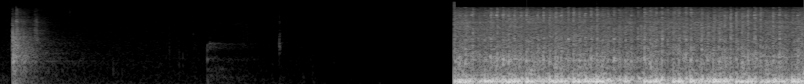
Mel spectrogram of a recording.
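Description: An old 'basket case' motorcycle engine after restoration, silent at first, then catching abruptly and running with a loud, close, steady idle until the end.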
